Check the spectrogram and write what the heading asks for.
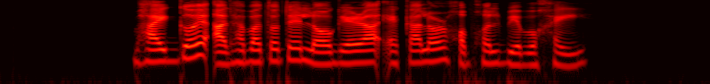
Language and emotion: Assamese, neutral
